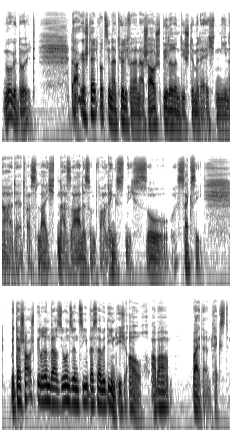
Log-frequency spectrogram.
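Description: Very deep, gravelly older man, sardonic. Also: very animated, normal speed, a bit bright, full character voice. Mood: wry. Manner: sardonic, self-important, talking to listener and sound engineer. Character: cynical, vain, retired male scientist telling his own story. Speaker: narrator and lead actor in a radio play. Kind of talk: satirical radio drama monologue.

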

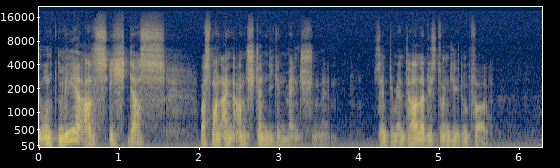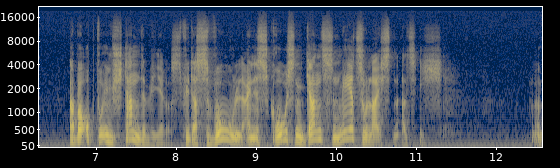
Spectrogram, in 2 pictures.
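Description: An ambitious, calculating government official in a 1960s radio drama. His voice moves in lively, wide swings of pitch. He speaks in a rhetorical, condescending and diplomatically slippery manner. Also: normal speed, breathy edge, heavily acted. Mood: self-justifying, condescending. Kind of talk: 1960s German radio play acting.

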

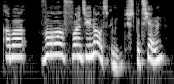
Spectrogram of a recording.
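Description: An actor playing an elderly, hard-of-hearing author who talks in a pompous, rambling, absent-minded way in a radio play. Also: male voice, very high-pitched, animated, measured pace, fairly bright tone, full character voice. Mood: pedantic, flustered. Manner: verbose, pedantic, absent-minded. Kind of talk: German radio play acting.

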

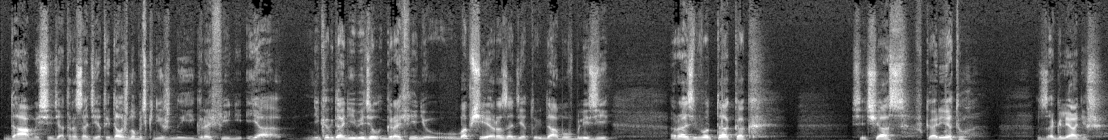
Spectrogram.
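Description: An actor playing a lonely, meek middle-aged clerk, musing tenderly in a husky, gravelly voice in a theatrical monologue. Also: male voice, mid-range voice, lively intonation, unhurried, mellow, heavily acted. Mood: wondering. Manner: musing, intimate, hesitant storytelling. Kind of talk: theatrical literary monologue in an audio play.

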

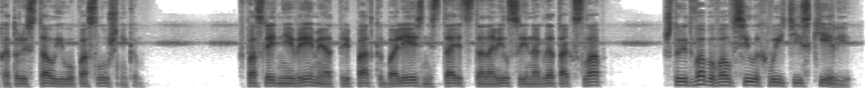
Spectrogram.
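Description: A man reading scripted literary narration as the narrator of an audio drama. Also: low-pitched.

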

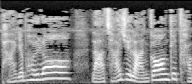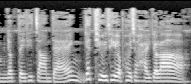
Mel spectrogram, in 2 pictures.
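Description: A woman's voice: fairly low pitch, expressive, moderate pace, darkish tone. An actress playing a nostalgic, adventurous young woman in a radio drama, chatting with a Hong Kong Cantonese accent. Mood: mischievous eager. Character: nostalgic, playful, adventurous young woman revisiting her childhood neighbourhood.

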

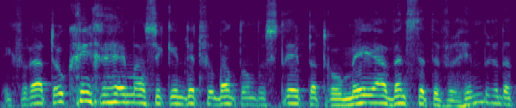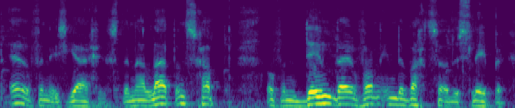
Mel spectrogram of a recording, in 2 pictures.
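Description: An actor playing a formal, precise and long-winded notary in a Dutch radio play, with a slightly husky voice. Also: male voice, mid-range voice, normal speed, a little mellow, slight background noise, lightly acted. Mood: formal, measured. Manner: formal, precise, pedantic legal phrasing. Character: formal, discreet, long-winded male notary explaining a will.

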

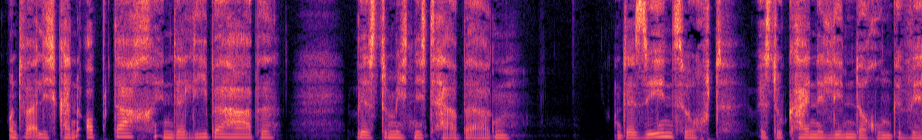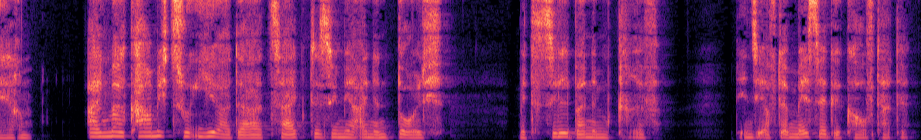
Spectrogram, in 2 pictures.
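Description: A fervent young romantic reciting letters in a radio drama. Her voice is husky and lowish, lyrical and intimate, with some music in the recording. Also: fairly even intonation, moderate pace, darkish tone. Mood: anguished, then intense. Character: passionate, dreamy young romantic woman writing letters. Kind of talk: German radio play, literary letter reading.

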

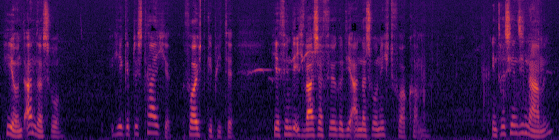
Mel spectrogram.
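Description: A man's voice: on the high side, expressive, normal speed, a little hiss or hum. A man playing an amateur birdwatcher in a radio crime drama, giving precise, evasive answers. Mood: measured, evasive.

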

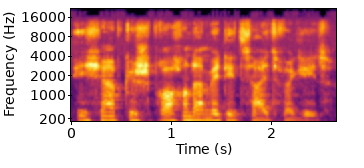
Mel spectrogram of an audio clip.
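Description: Weary, terse old prisoner. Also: male voice, medium pitch, lively intonation, measured pace, a bit bright, slightly rough, heavily acted. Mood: resigned, terse. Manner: terse, resigned, demanding questions. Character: weary, withdrawn blind old male prisoner. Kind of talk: literary radio play dialogue.

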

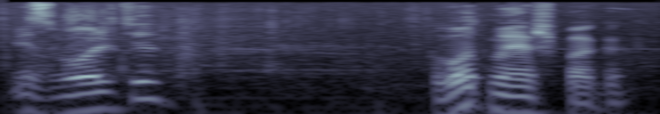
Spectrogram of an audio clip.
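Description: Young aristocratic officer, low voice, very animated intonation, nonchalant, self-willed, radio drama, noisy recording. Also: male voice, a little slow. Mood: persuasive. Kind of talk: Russian radio drama acting.

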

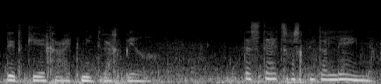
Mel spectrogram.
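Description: An actress playing a flirtatious married woman in a radio play, expressive and coaxing. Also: medium pitch, normal speed, natural voice. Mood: impatient, passionate. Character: flirtatious married woman fleeing London, pleading then seductive. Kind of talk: Dutch radio play acting. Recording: dull, noisy old radio play recording.

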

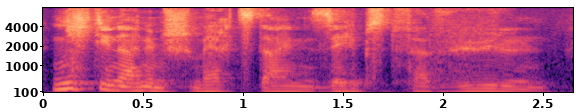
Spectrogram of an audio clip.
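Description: An actor playing an earnest, admiring young gentleman and friend in a verse radio drama, speaking thoughtfully. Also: lowish voice, big pitch swings, a little slow. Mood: gently urging. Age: young adult.

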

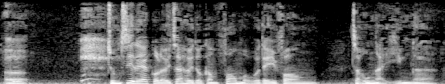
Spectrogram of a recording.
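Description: A man's voice: medium pitch, a little fast, slight background noise, lightly acted. Hesitant, earnest young doctor played by a man, Cantonese. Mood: concerned, earnest. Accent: Hong Kong Cantonese. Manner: hesitant, stammering. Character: earnest, evasive young male hospital doctor, easily smitten. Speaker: radio drama actor. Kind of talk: radio drama acting.

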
